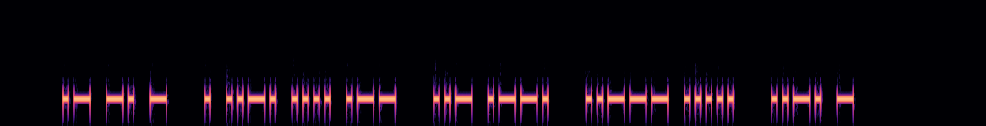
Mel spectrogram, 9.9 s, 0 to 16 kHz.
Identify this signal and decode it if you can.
Morse code, heard as a keyed tone, about 21 wpm, 700 Hz. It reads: ANT EFHW UP 25 FT
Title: Practice QSO - Exchange 2 - Info - 22wpm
